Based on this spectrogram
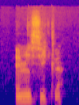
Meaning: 1. semicircle 2. the benches of the French National Assembly or a foreign parliamentary setting similarly configured
- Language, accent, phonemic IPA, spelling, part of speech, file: French, France, /e.mi.sikl/, hémicycle, noun, LL-Q150 (fra)-hémicycle.wav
